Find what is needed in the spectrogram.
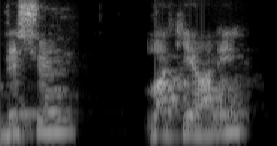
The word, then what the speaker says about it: Vishen Lakhiani: I don't want to say your name again if I say it wrong. Vishen Lakhiani. – You said it. – Is that right? – Yeah. – Oh, thank God.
